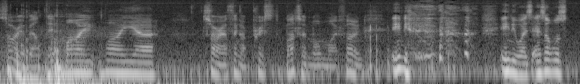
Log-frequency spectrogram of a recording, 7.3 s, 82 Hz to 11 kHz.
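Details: Lifelong stuttering since childhood in a 22-year-old man from New Zealand, never treated, with repetitions and blocks mostly at the beginnings of words.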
